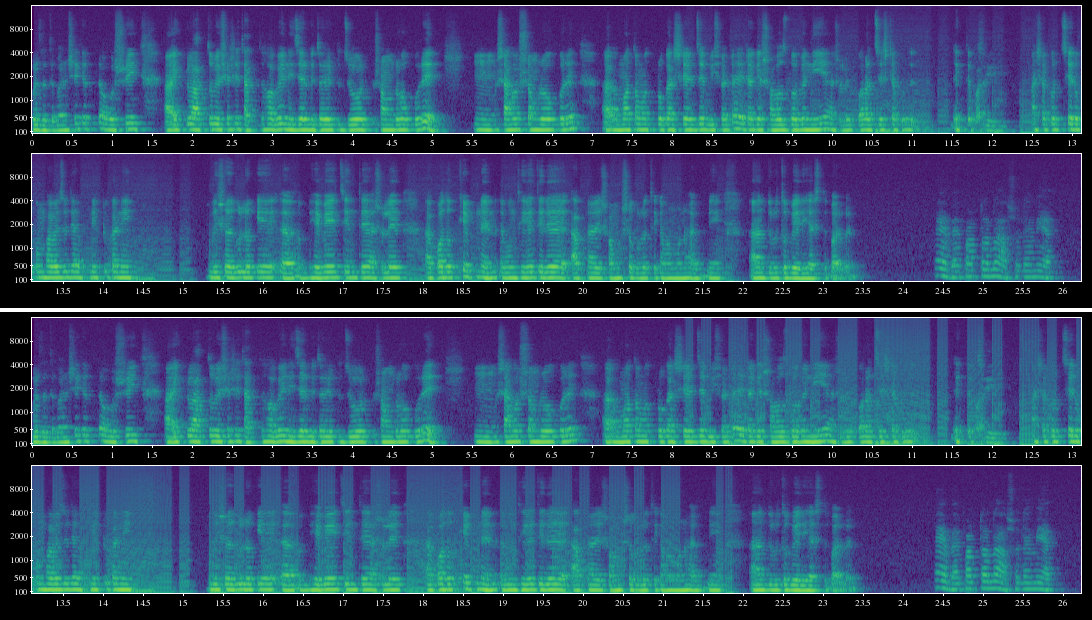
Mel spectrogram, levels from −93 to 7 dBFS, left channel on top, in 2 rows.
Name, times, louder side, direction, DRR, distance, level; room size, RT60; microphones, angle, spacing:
voice 1, 0.0-11.2 11.5-11.9 12.5-14.4 15.3-23.4, right 1 dB, 75° left, 2 dB, 1.2 m, -19 dB
sound 1, 8.1-21.2 21.7-21.9, right 5 dB, 85° right, 0.4 m, -32 dB
voice 2, 11.7-12.2 24.4-25.8, right 2 dB, 35° right, 4 dB, 0.7 m, -30 dB
5.3 x 2.3 x 2.9 m, 0.35 s
head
